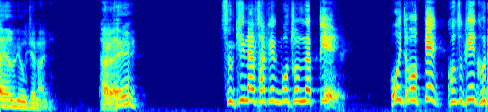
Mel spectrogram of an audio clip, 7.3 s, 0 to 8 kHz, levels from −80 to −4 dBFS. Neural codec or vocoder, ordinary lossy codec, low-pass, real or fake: codec, 16 kHz, 1 kbps, FunCodec, trained on Chinese and English, 50 frames a second; none; none; fake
